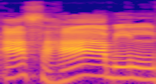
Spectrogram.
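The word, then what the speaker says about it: أصحاب: 4 নম্বরে আসহাব, আমরা অনেক সময় বলে ফেলি আসহাবিল ফিল, প্রথমটা সিন পড়েছি, পরেরটা নর্মাল হা হলেই হলো, এরকম করে ছেড়ে দিয়েছি, তাহলে কিন্তু আমাদের উচ্চারণ ঠিক হবে না। আসহা, বলেন আস, আস, আস, আসহাবিল, আস, আস, এই সদ, তারপরে হা, সদ, হা, আসহাব, তাহলে এটা হচ্ছে 4 নম্বরে।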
